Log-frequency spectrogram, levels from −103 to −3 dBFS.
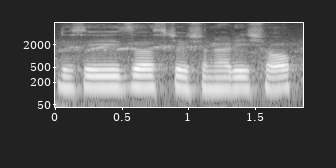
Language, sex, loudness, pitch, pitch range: English, male, -13 LUFS, 145 Hz, 140-150 Hz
